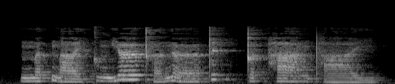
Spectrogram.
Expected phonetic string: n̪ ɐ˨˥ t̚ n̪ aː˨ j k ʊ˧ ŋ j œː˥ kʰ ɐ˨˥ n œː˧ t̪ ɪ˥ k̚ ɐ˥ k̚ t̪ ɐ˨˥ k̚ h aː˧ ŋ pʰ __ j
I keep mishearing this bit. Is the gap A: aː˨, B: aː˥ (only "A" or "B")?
A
